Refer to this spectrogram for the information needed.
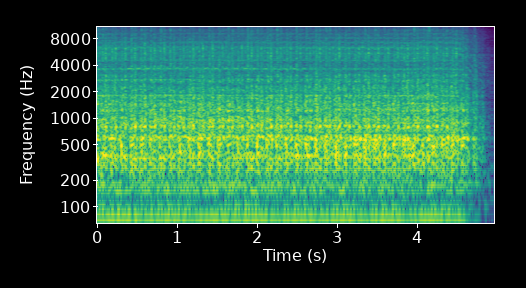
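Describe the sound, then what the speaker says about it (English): A sewing machine runs continuously at high speed, joining fabric strips end to end into one long piece for multicolour scrunchies; a steady, loud mechanical chatter fills the clip before stopping abruptly at the end. "I have sewed the fabric to make a long piece of fabric."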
